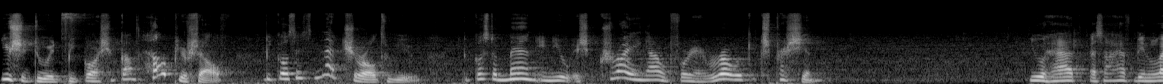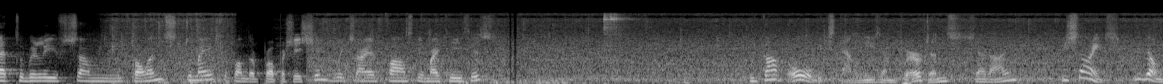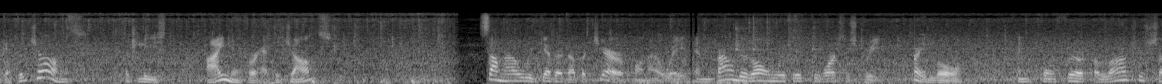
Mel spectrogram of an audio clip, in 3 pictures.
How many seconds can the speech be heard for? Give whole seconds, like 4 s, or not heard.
29 s.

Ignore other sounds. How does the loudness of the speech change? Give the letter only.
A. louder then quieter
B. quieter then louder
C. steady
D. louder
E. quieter
C.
